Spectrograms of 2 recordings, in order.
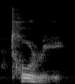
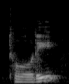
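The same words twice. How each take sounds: First: The middle consonant is a full English R. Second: The middle consonant sounds between L, D and R. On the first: The speaker calls it wrong. "they never outright use an R like tori" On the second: The speaker calls it right. "sometimes sounds like an L, sometimes a D, and a little bit like an R"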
